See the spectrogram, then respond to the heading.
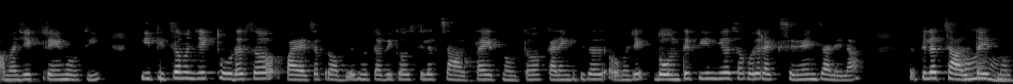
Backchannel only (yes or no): yes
